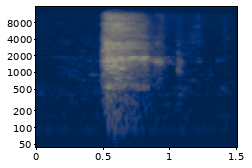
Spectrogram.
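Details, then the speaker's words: Female monkey observed in the field with a cold, sneezing repeatedly; one sharp hissing sneeze burst followed by a brief soft sound; monkey sneeze. "And so this monkey got cold and they're actually sneezing just like us."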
